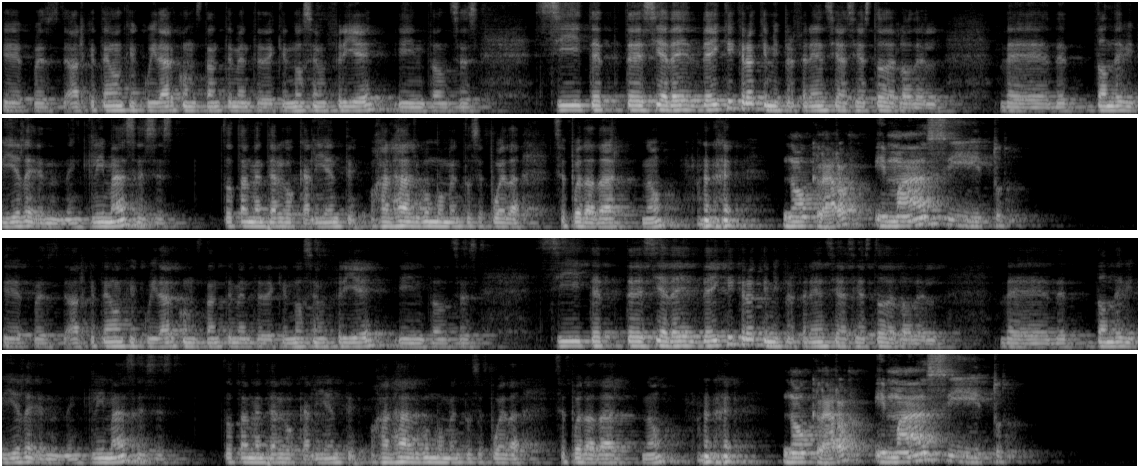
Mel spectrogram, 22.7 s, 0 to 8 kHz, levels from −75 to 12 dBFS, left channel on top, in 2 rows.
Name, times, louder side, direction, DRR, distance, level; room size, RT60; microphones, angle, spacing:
voice 1, 0.0-9.4 9.6-13.0 13.6-18.0 18.3-18.7, left 1 dB, 65° left, 4 dB, 2.7 m, -21 dB
voice 2, 19.2-21.4, right 1 dB, 10° right, 3 dB, 3.1 m, -19 dB
22.0 x 19.5 x 5.9 m, 0.75 s
head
